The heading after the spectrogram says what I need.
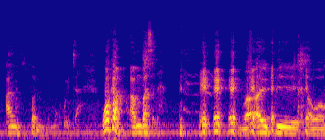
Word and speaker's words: Mukwita: I wanted to pronounce it in a London way. Not the Zambian way. It's going to be Anton Mukwita.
